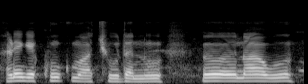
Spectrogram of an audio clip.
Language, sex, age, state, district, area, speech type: Kannada, male, 45-60, Karnataka, Koppal, rural, spontaneous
